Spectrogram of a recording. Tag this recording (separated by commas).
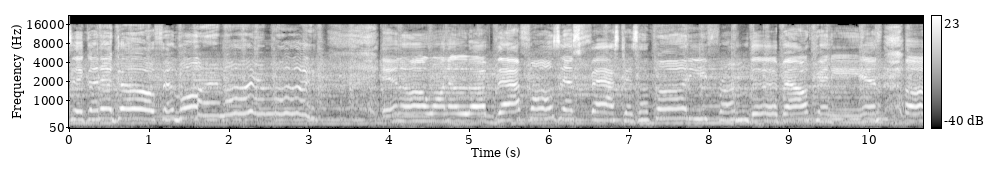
Music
